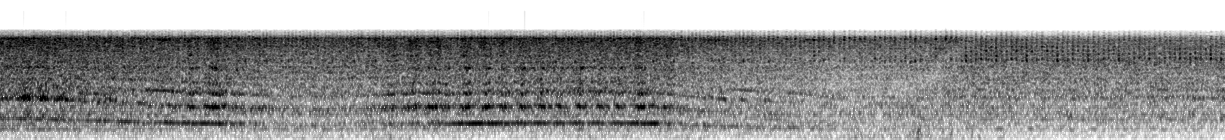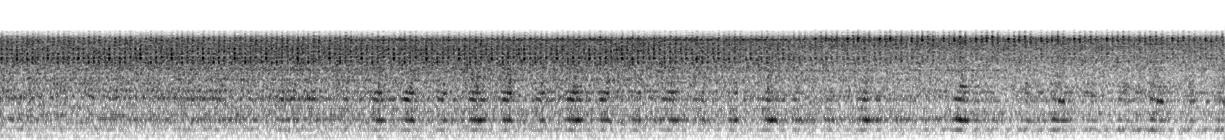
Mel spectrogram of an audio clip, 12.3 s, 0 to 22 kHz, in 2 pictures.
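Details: 1996 Nissan Stagea 25X, RB25DE engine, at steady idle with a thin whine pulsing about four times a second over the engine; source still undiagnosed; rhythmic whine at idle.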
